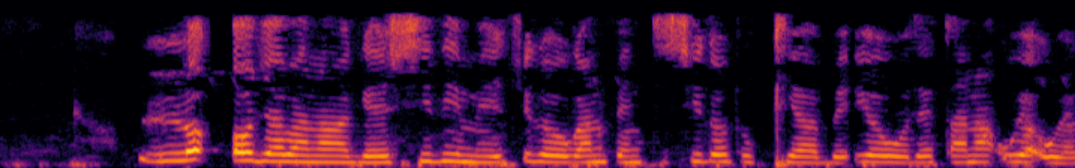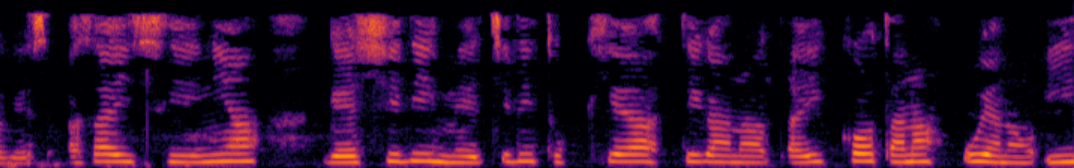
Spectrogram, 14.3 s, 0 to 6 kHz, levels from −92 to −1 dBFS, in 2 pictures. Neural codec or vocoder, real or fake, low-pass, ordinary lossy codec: none; real; 5.4 kHz; MP3, 32 kbps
